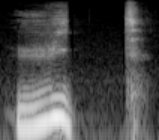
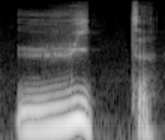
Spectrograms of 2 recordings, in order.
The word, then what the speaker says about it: huit: Okay, then here final T is pronounced, so huit, huit.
